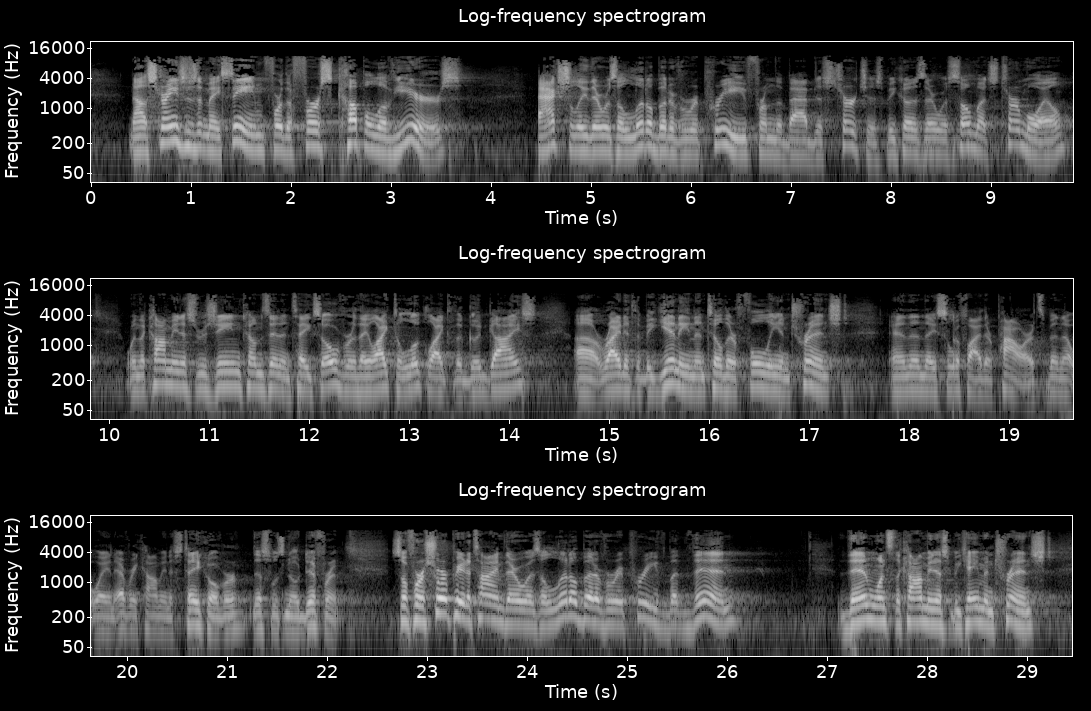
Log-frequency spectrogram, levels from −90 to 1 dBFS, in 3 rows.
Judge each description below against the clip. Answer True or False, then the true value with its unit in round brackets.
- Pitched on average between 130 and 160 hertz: True (135 Hz)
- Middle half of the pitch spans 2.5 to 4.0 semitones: False (4.7 semitones)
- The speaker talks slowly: False (200 wpm)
